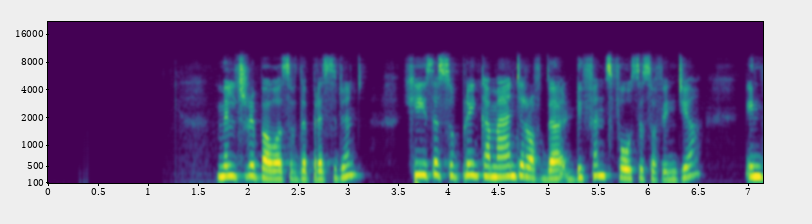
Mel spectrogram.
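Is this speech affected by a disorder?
No.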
